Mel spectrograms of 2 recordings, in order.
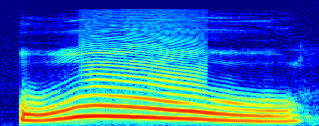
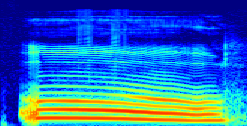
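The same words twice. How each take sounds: First: The O sounds amazed and astonished. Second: The O sounds regretful and sorry. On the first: The speaker is astonished. "ob der Sprecher staunt" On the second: The speaker feels regret. "oder Bedauern ausdrückt"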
